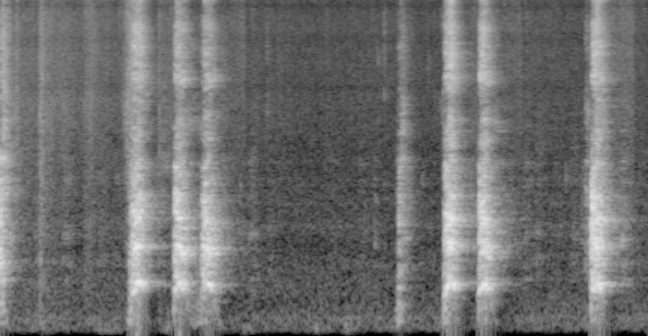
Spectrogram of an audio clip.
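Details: Mastiffs barking while playfully attacking spirit fingers: seven deep, sharp barks in short bursts, a cluster of three, then a quiet pause, then four more, with near silence between them.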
